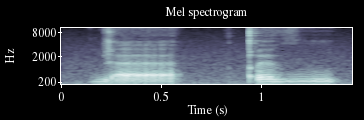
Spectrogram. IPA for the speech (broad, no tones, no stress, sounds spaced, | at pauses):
ɖ a̰ | qʼ ʉ v u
